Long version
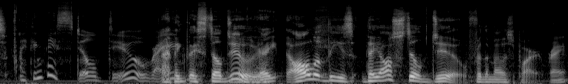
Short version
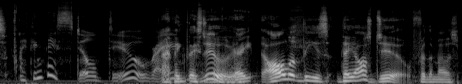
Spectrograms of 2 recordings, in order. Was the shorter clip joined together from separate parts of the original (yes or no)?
yes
